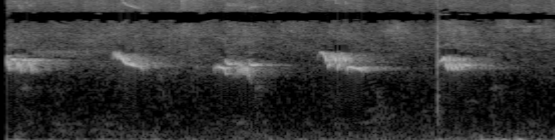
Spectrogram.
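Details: Wild creamy-bellied thrush (Turdus amaurochalinus) sings five short, clear, sad-sounding phrases of about the same pitch, each slightly falling, spaced under a second apart, over a steady high insect hiss and low rumble.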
